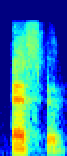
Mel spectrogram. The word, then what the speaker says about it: ESPN: And then on top of that, it actually is pronounced Espen.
